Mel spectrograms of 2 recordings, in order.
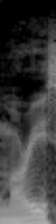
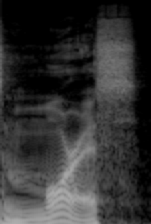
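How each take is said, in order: First: It is said like Maurice, stress on the second syllable. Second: It is said like Morris, stress on the first syllable. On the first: The speaker calls it wrong. "I kept saying Maurice because that's how it was fucking spelled" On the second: The speaker calls it right. "the generally accepted pronunciation of the book title and character is Morris"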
